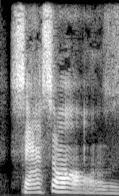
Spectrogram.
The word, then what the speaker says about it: Saint-Saëns: Some of you were screaming at me and I didn't even ban you forever for saying I should pronounce the S at the end. Sasson.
